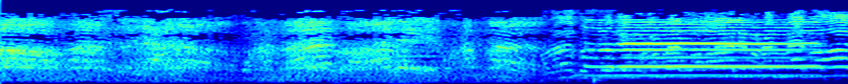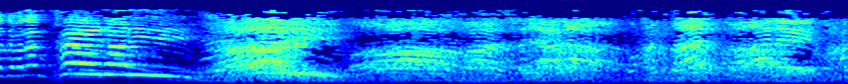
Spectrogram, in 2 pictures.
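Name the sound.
crowd chanting religious slogans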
